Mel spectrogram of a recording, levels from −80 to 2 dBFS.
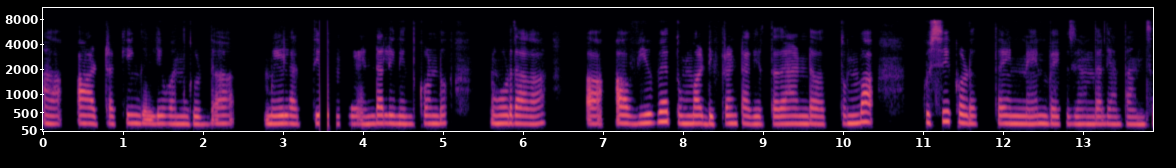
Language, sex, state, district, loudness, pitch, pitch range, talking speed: Kannada, female, Karnataka, Bellary, -29 LUFS, 210 Hz, 200-215 Hz, 120 wpm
